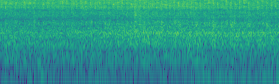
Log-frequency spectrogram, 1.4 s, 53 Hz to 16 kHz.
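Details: Datsun 720 4x4 King Cab, 5-speed, one family owned, freshly tuned up (plug wires, cap, rotor, oil change), hood open: steady even low rumble with no knocks, misses or squeals; normal idle.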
